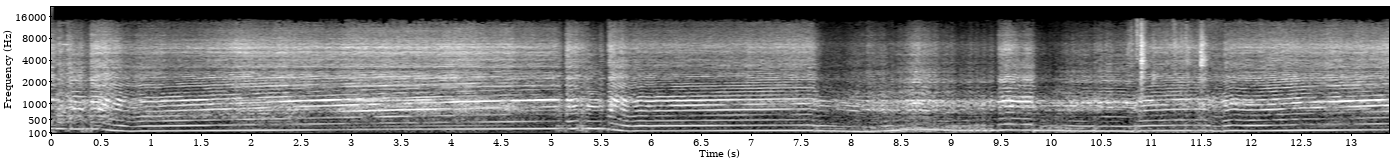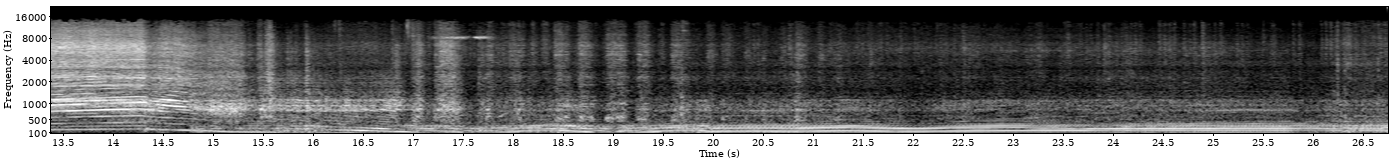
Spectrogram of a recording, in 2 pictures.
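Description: Race car engine heard from inside the stripped cabin, revving hard up through the gears with sudden drops in pitch at each upshift. About halfway through, the revs fall away as it lifts off, and it runs on at low, wavering revs.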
